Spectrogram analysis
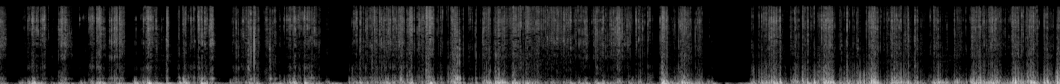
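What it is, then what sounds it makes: Plastic velcro hair roller, scratched. Long nails scratch the velcro surface of a large, hollow pink plastic velcro hair roller. The result is a dense, rasping scratch with quick repeated strokes, strongest in the low end, with bright hiss above. It breaks off in short silent pauses, one near the middle and a longer one late in the clip.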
